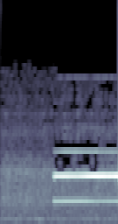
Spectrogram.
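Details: Havells smart RO+ water purifier that will not fill or drain and whose motor won't run, after a reset attempt: a high steady beep holds without a break after a short pause; still in an error state.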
